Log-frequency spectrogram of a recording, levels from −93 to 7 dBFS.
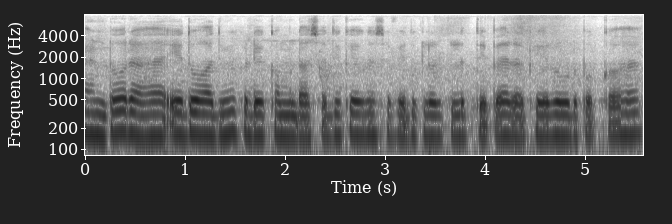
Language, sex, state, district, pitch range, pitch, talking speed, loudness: Hindi, female, Haryana, Jhajjar, 150-160 Hz, 155 Hz, 105 wpm, -15 LUFS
